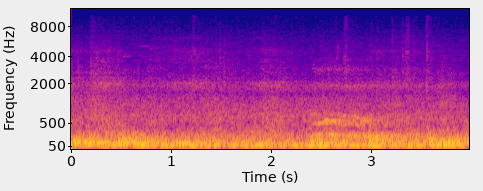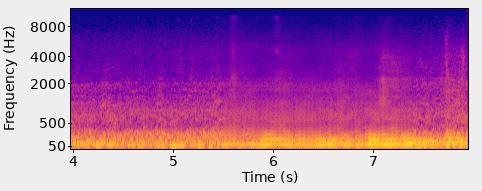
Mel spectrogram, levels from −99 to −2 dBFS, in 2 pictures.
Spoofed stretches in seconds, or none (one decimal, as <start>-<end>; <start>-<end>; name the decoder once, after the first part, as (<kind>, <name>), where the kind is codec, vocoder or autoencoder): 5.5-7.4 (vocoder, Vocos)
